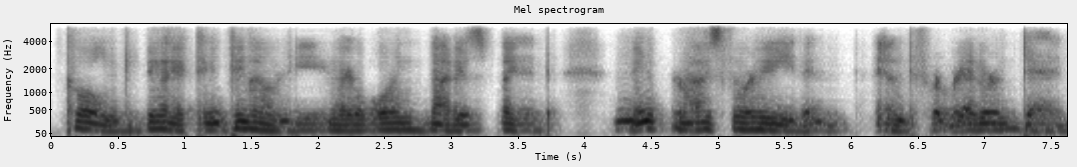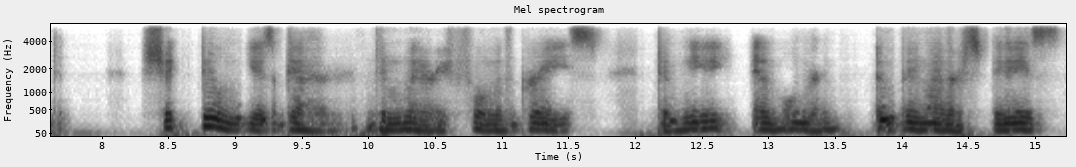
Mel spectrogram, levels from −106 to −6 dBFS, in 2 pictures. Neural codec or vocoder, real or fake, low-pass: codec, 16 kHz, 0.5 kbps, FreqCodec, smaller model; fake; 5.4 kHz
